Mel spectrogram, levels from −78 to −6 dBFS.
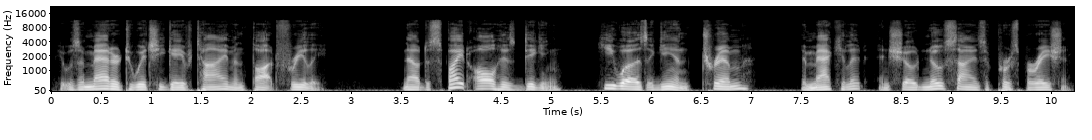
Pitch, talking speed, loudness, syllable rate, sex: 105 Hz, 165 wpm, -18 LUFS, 5.0 syllables/s, male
